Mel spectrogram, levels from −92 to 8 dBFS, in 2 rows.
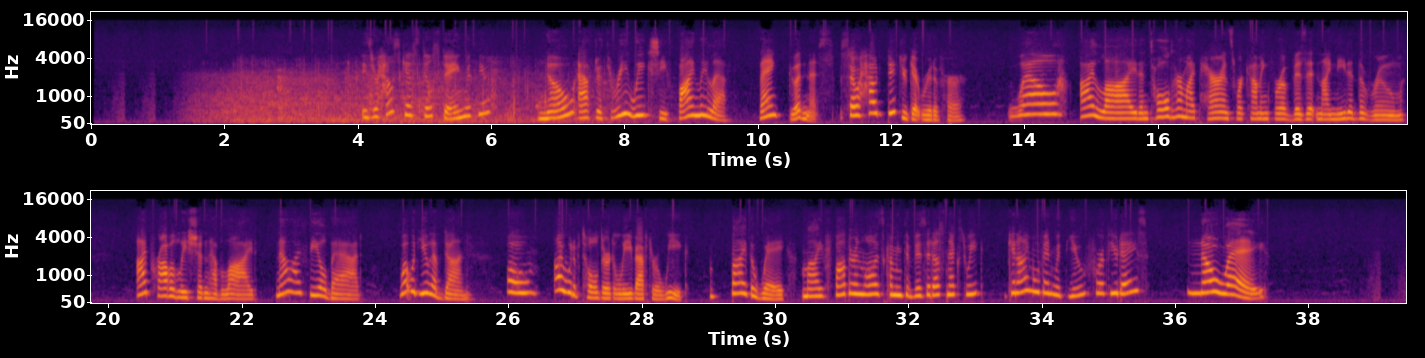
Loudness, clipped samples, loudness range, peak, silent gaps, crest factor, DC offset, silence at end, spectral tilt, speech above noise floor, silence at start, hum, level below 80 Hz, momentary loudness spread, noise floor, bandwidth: -17 LUFS; under 0.1%; 5 LU; -4 dBFS; none; 14 dB; under 0.1%; 2.1 s; -6.5 dB/octave; 37 dB; 1.55 s; none; -56 dBFS; 16 LU; -53 dBFS; 16.5 kHz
